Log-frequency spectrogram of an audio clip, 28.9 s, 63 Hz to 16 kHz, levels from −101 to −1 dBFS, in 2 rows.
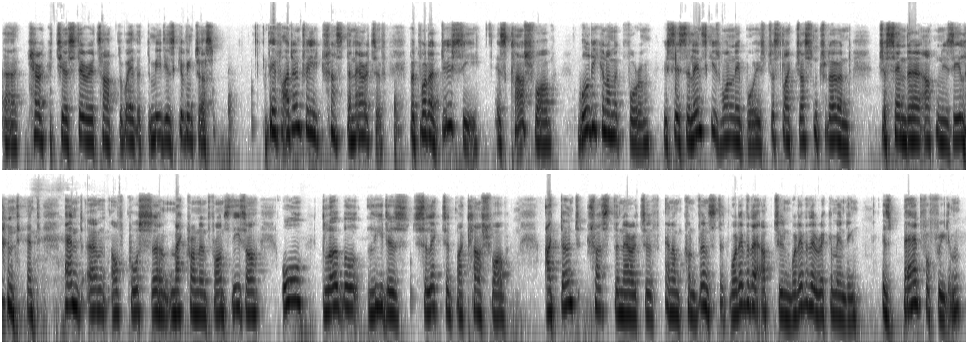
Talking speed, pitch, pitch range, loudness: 180 wpm, 170 Hz, 160-190 Hz, -18 LUFS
